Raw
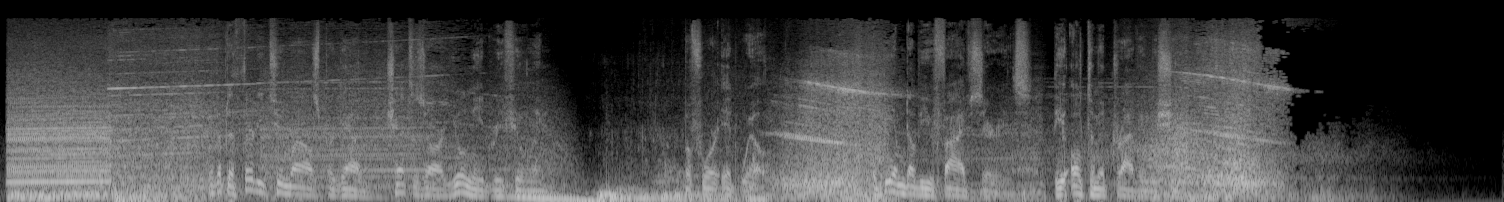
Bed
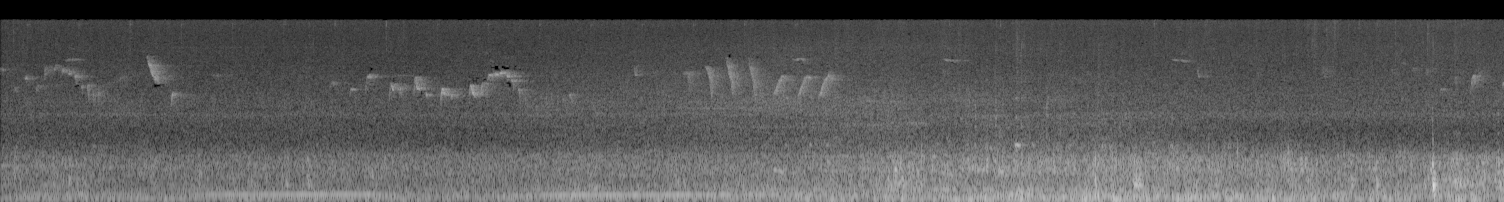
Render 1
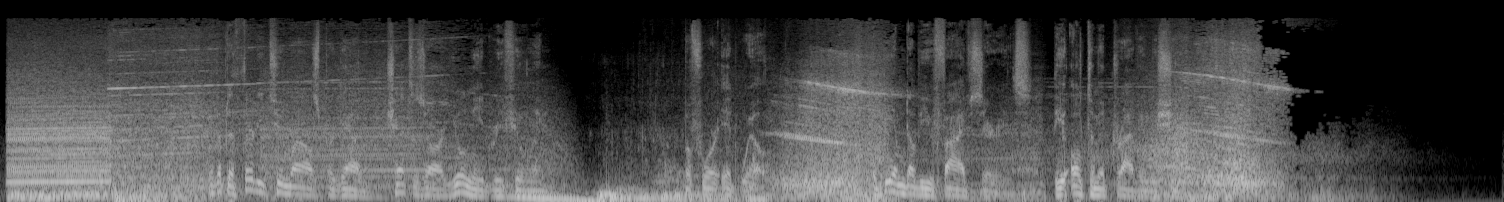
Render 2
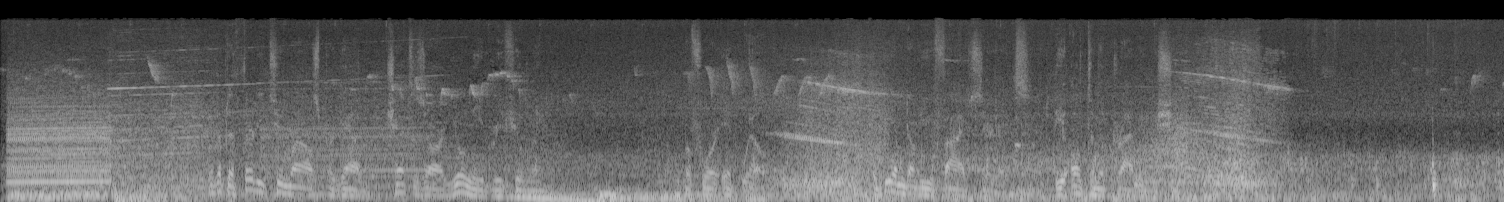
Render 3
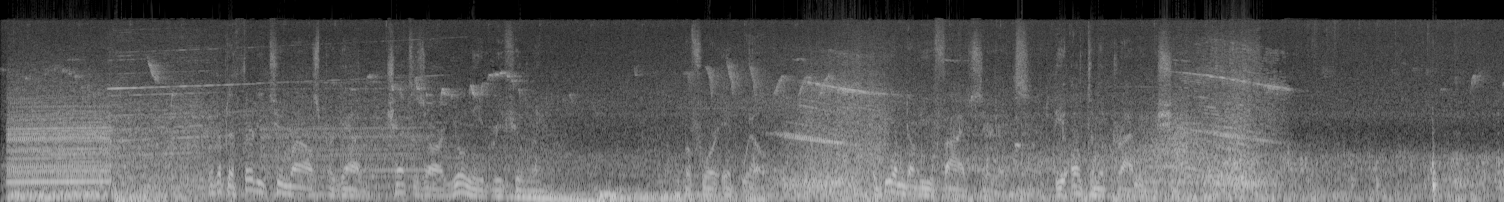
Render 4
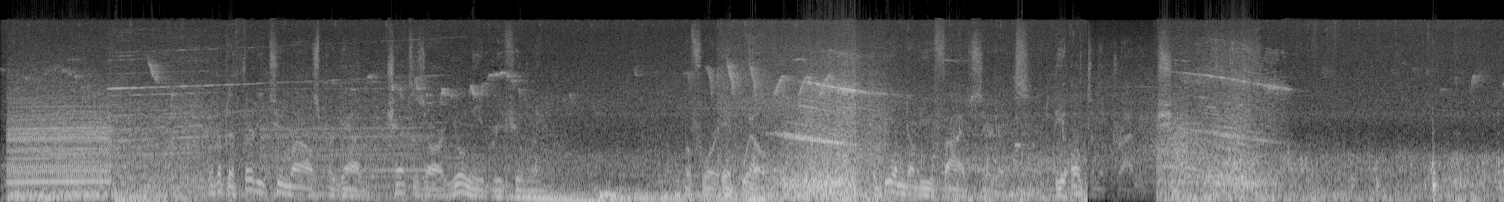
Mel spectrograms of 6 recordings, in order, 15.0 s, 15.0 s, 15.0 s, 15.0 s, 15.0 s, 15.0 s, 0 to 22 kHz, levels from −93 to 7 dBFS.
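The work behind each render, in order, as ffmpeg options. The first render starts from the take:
-af "volume=1dB"
-filter_complex "[1:a]volume=-3dB[a];[0:a][a]amix=inputs=2:normalize=0"
-af "aeval=exprs='clip(val(0),-1,0.178)':c=same"
-filter_complex "[0:a]asettb=1/sr,asplit=3[a][b][c];[a]atrim=end=10.874[d];[b]atrim=start=10.87:end=11.57,asetpts=PTS-STARTPTS,afade=t=in:d=0.004:c=qsin,afade=t=out:st=0.696:d=0.004:c=qsin,bandpass=f=3.9k:t=q:w=0.5[e];[c]atrim=start=11.566[f];[d][e]acrossfade=d=0.004:c1=hsin:c2=qsin[g];[g][f]acrossfade=d=0.004:c1=qsin:c2=hsin,asplit=3[h][i][j];[h]atrim=end=7.172[k];[i]atrim=start=7.168:end=8.562,asetpts=PTS-STARTPTS,volume=5.5dB[l];[j]atrim=start=8.558[m];[k][l]acrossfade=d=0.004:c1=hsin:c2=hsin[n];[n][m]acrossfade=d=0.004:c1=hsin:c2=hsin"

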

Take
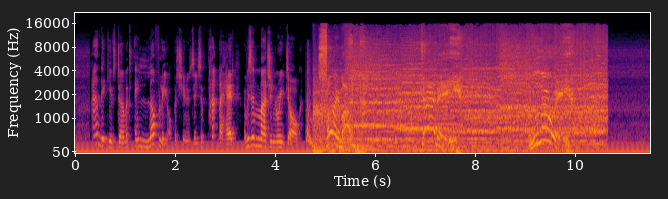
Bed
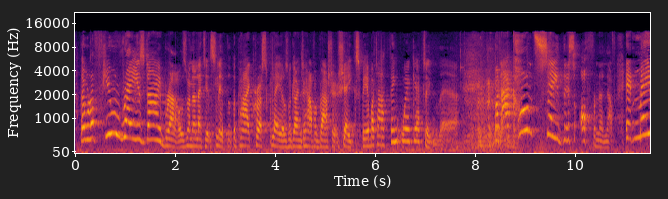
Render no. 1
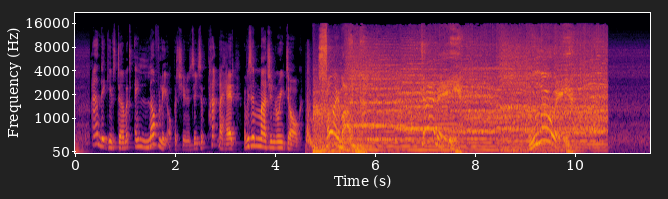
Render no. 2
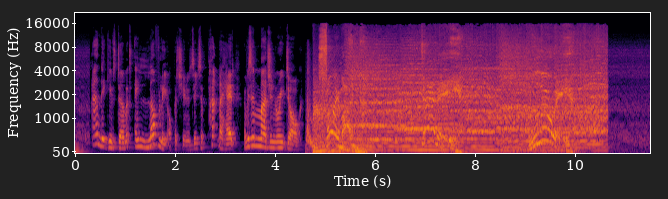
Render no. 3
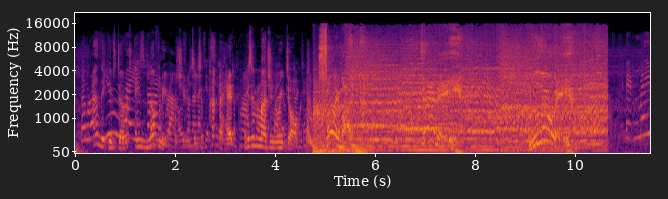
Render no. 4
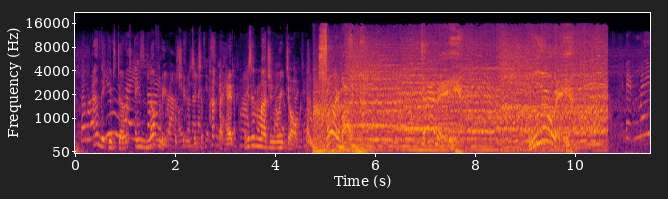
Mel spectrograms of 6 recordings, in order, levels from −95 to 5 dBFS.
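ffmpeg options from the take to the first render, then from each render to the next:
-af "bandreject=f=60:t=h:w=4,bandreject=f=120:t=h:w=4,bandreject=f=180:t=h:w=4,bandreject=f=240:t=h:w=4,bandreject=f=300:t=h:w=4"
-af "flanger=delay=1.3:depth=9:regen=-43:speed=0.37:shape=sinusoidal"
-filter_complex "[1:a]volume=-18.5dB[a];[0:a][a]amix=inputs=2:normalize=0"
-af "volume=6dB"

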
